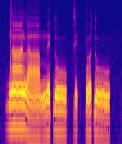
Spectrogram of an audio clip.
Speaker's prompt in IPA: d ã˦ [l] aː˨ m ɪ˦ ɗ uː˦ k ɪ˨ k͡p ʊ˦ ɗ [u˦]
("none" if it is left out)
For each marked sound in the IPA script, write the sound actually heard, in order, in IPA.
l, u˨

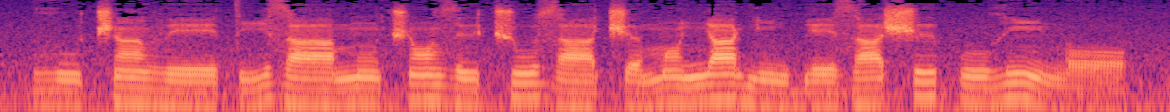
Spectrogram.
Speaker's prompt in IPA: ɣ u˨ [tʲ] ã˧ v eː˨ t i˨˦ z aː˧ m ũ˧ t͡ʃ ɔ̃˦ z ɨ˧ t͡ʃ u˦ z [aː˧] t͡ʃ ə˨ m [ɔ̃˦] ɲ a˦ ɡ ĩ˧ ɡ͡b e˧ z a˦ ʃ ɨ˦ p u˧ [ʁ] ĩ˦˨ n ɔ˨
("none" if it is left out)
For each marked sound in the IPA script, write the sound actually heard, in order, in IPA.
t͡ʃ, aː˨, ɔ̃˧, ɣ

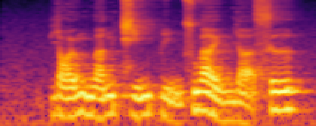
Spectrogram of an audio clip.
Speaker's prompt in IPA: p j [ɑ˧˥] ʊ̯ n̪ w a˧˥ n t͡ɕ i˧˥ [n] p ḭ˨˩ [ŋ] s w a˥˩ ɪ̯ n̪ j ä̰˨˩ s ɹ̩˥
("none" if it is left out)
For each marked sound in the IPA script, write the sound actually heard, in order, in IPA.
ɑ˧˥, ŋ, ŋ

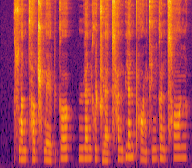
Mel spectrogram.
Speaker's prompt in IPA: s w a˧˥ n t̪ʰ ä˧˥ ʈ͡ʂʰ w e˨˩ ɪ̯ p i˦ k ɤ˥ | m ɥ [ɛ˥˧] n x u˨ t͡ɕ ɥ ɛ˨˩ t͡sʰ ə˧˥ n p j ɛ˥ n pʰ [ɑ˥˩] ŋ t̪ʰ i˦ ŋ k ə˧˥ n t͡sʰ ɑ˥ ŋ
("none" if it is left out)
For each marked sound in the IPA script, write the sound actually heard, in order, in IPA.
ɛ˥, ɑ˨˩

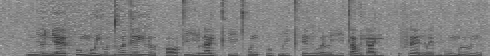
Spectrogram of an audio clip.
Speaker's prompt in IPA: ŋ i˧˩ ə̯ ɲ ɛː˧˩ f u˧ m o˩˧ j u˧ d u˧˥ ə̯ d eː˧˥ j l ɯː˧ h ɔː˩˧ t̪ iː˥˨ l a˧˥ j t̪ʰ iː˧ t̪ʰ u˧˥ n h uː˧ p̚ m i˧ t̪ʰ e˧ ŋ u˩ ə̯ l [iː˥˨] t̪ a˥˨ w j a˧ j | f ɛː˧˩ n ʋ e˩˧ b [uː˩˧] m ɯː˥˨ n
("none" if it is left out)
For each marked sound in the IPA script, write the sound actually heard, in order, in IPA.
iː˩˧, uː˩˧

